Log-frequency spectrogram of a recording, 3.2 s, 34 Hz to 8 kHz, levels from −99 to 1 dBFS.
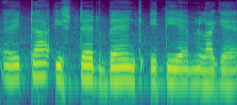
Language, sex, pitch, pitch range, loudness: Sadri, male, 120 Hz, 110-130 Hz, -16 LUFS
